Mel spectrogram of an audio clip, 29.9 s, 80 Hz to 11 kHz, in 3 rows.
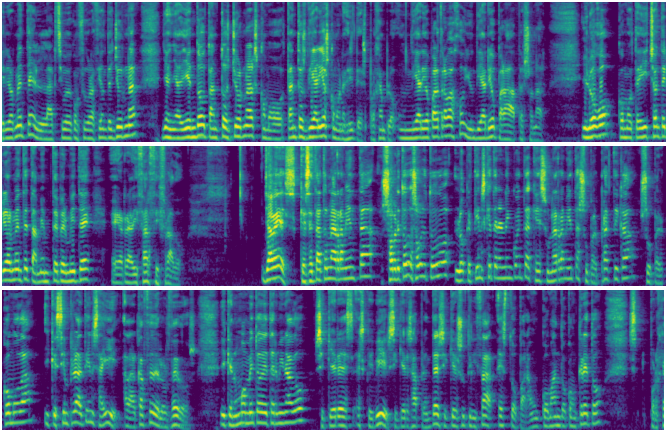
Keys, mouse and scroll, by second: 8.3-11.2 scroll up 1, 11.2-12.6 scroll up 1, 12.6-13.7 scroll down 2, 13.7-16.9 scroll down 1.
